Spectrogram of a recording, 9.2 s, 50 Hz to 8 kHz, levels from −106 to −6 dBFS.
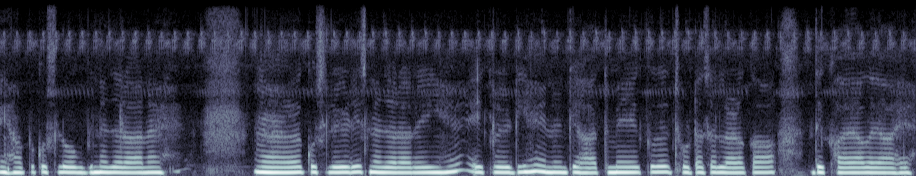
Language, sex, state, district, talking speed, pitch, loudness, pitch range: Hindi, female, Maharashtra, Aurangabad, 190 wpm, 235 Hz, -20 LUFS, 230-240 Hz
